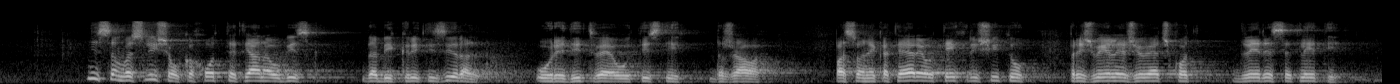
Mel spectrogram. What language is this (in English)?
Slovenian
